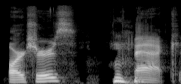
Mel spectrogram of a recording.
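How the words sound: The command is over-enunciated in a passive-aggressive tone. The speaker is annoyed that the command was not obeyed.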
